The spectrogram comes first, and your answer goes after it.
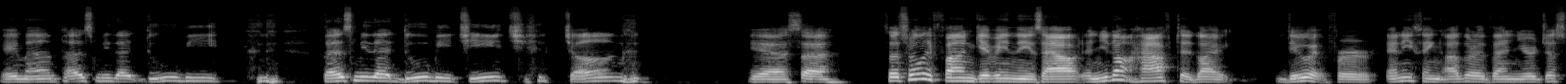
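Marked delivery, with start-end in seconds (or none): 0.0-6.5 put-on full stoner Mexican accent. Speaker showing an impression he says he could probably do: Cheech Marin impression. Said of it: "doing Mexican accents like a, some kind of a weed thing".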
